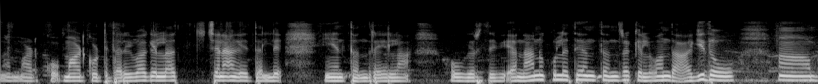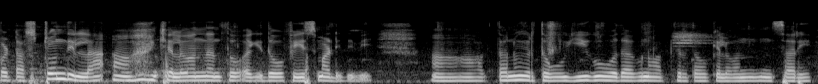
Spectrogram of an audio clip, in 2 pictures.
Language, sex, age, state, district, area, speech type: Kannada, female, 60+, Karnataka, Dharwad, rural, spontaneous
